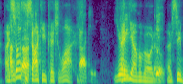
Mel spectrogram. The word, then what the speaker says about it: Sasaki: Roki Soroki, if I say his name right. I saw Sasaki pitch live. Sasaki.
